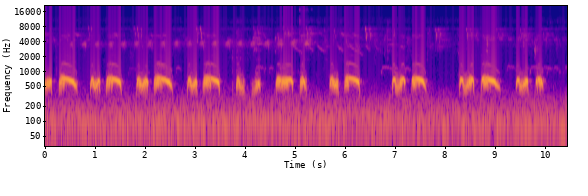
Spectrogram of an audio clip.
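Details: Spotted dove used as a decoy for luring wild doves, giving low hollow coos in pairs, a short flat note then a longer falling one, repeated steadily for ten seconds, with faint high chirps of other birds behind.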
